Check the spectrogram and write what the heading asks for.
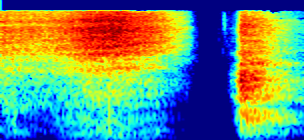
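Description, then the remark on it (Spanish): A long, forceful breath drawn in with a broad airy rush, a brief silent pause, then a sharp, strong exhale, with no talking; a demonstration of a deep breathing technique. “Pues como les decía, es una técnica de respiración, es respirar profundo”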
